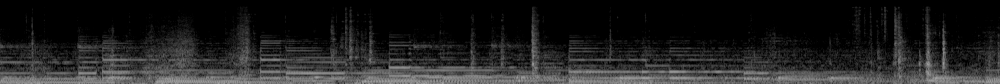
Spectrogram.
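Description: Background music with sustained notes that change every second or so.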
